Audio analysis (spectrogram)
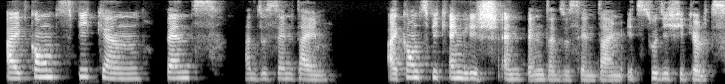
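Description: A woman's voice: mid-range voice, unhurried. A woman with a French accent, a painting teacher who speaks earnestly and sometimes searches for words. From France. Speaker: art teacher, guest. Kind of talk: casual conversation.

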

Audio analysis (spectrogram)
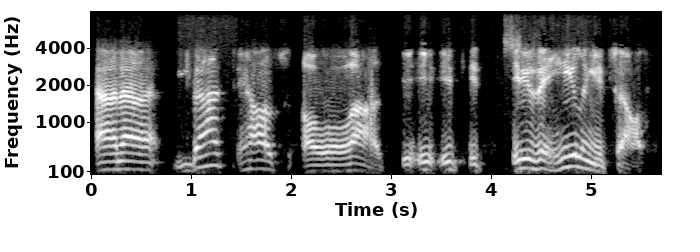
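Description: A man's voice: medium pitch, sing-song, takes it slowly, highs cut off. A man from Sudan who coordinates refugee support services speaks earnestly in a podcast interview, often restarting and repeating words.

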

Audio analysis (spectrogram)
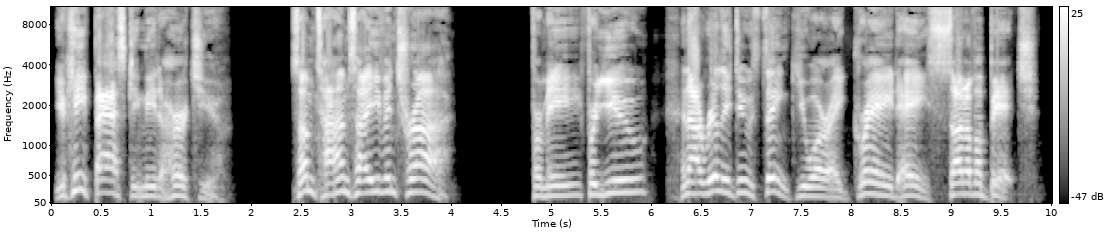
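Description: A man voicing a bitter, volatile male badger who shouts in anguish and then turns weary. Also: sits high, animated, measured pace, gravelly, no echo, studio quality, voice pushed up, full character voice.

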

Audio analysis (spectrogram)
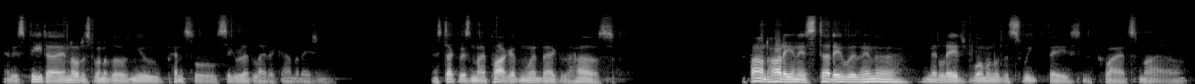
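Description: An actor playing a wry hard-boiled investigator in a 1940s radio drama, speaking in a dry, measured, wisecracking way. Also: male voice, low voice, mellow. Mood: grim, measured narration. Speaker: lead actor and narrator. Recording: dull 1940s radio recording.

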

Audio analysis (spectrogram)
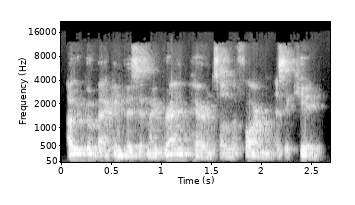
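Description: A man's voice: lowish voice, fast, a little mellow. American man, roomy echoing sound. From Colorado, United States. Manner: self-deprecating, gracious. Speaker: podcast guest. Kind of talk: casual conversational storytelling.

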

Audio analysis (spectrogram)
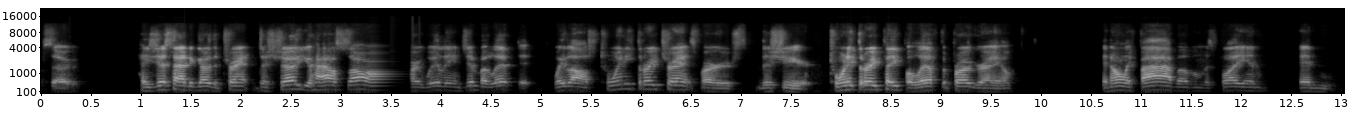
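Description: A man on a sports podcast talks football in a hesitant way, hedging before he commits. His voice sits in the middle of the range. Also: medium pitch. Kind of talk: casual sports chat.

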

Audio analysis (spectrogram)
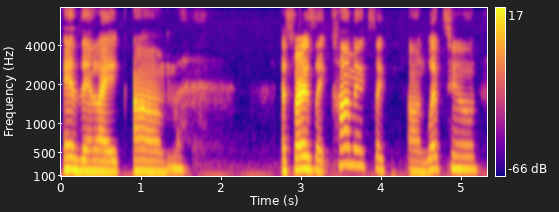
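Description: A woman's voice: mid-range voice, slow, pushed and bright, clear, resonant tone, no echo. A young woman talking casually in a group podcast, chatty and full of fillers and restarts.

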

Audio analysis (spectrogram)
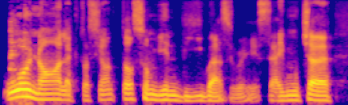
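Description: A man's voice: fairly low pitch, normal speed, darkish tone, no room sound, clean studio sound. A man with a Mexican Spanish accent, hosting a casual podcast, joking and slangy, laughing often. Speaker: podcast host.

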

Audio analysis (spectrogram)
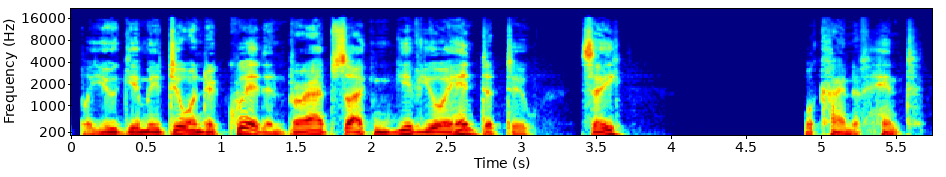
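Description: A man's voice: lowish voice, expressive, moderate pace, warm tone, breathy edge, dry recording, pitched above the performer's own voice. A man reading aloud, voicing a scarred, cunning old woman with a wheezing, wheedling voice. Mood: sly. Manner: leering, wheedling, calls everyone dearie.

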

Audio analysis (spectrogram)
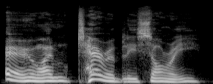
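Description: A man voicing a gentle, apologetic, gloomy elephant in a children's story, speaking hesitantly and politely. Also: animated, a little slow, dry recording, clean studio sound. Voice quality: deep, husky.

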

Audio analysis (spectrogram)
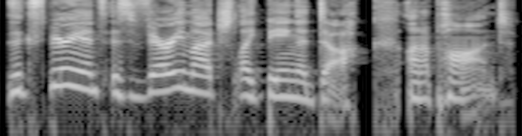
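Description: A woman hosting a podcast interview in a chatty style, jumping between quick asides and her next question. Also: medium pitch, lively intonation, dry recording, clean studio sound. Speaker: podcast host. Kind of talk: casual interview chat. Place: New York.

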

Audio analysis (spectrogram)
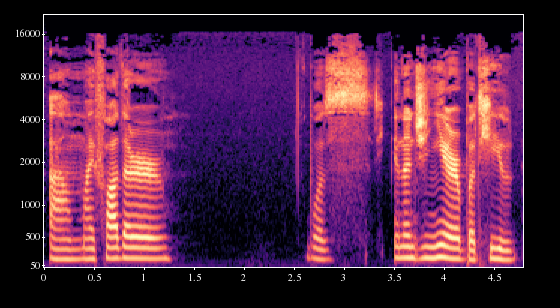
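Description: A woman in her forties with a Russian accent, a guest on a podcast, speaking thoughtfully with frequent pauses and ums. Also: deep voice, little pitch movement, darkish tone, dry recording. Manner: thoughtful, hesitant with many ums. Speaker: guest artist and professor. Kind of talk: podcast interview.

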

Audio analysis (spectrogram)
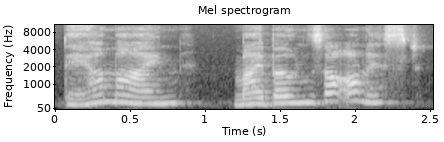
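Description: A woman voicing a spirited young maid of honour with a bright, wry manner in an audiobook. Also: high voice, measured pace, pitched above the performer's own voice.

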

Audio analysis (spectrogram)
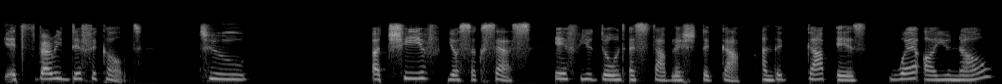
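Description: A middle-aged woman from Trinidad speaks in a casual interview, sincere and repeating herself for emphasis. Her voice is bright and edged with fry. The recording is close and dry. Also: a little high, steady tone, takes it slowly, no room sound, dull audio. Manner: earnest, repeats words, laughs easily. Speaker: guest coach.

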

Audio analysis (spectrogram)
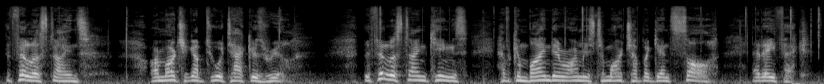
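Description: A man performs an urgent warrior messenger in a dramatized Bible story. His voice sits high for a man and is husky with breath. He pleads in distress, pressing his lord hard. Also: moderate pace. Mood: breathless, alarmed.

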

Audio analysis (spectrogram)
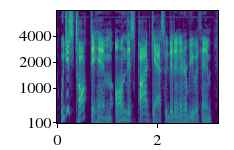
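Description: Bright, forceful male sports podcast host. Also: mid-range voice, big pitch swings, fairly quick, no echo, clean studio sound. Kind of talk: sports talk podcast banter.

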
